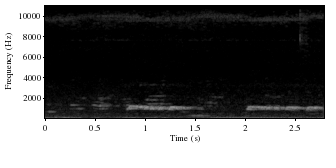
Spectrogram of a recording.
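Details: Mobi, a spoiled baby monkey kept and hand-raised at home, calling on waking in the morning after drinking milk: two steady, high, whistle-like whines, each lasting under a second, separated by a short pause, over a low room hum.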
